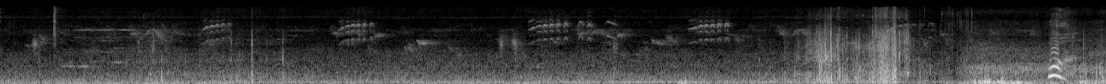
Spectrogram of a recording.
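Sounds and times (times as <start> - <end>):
small bird chirping: 0.0 - 10.7
steady low rumble: 9.3 - 11.0.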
